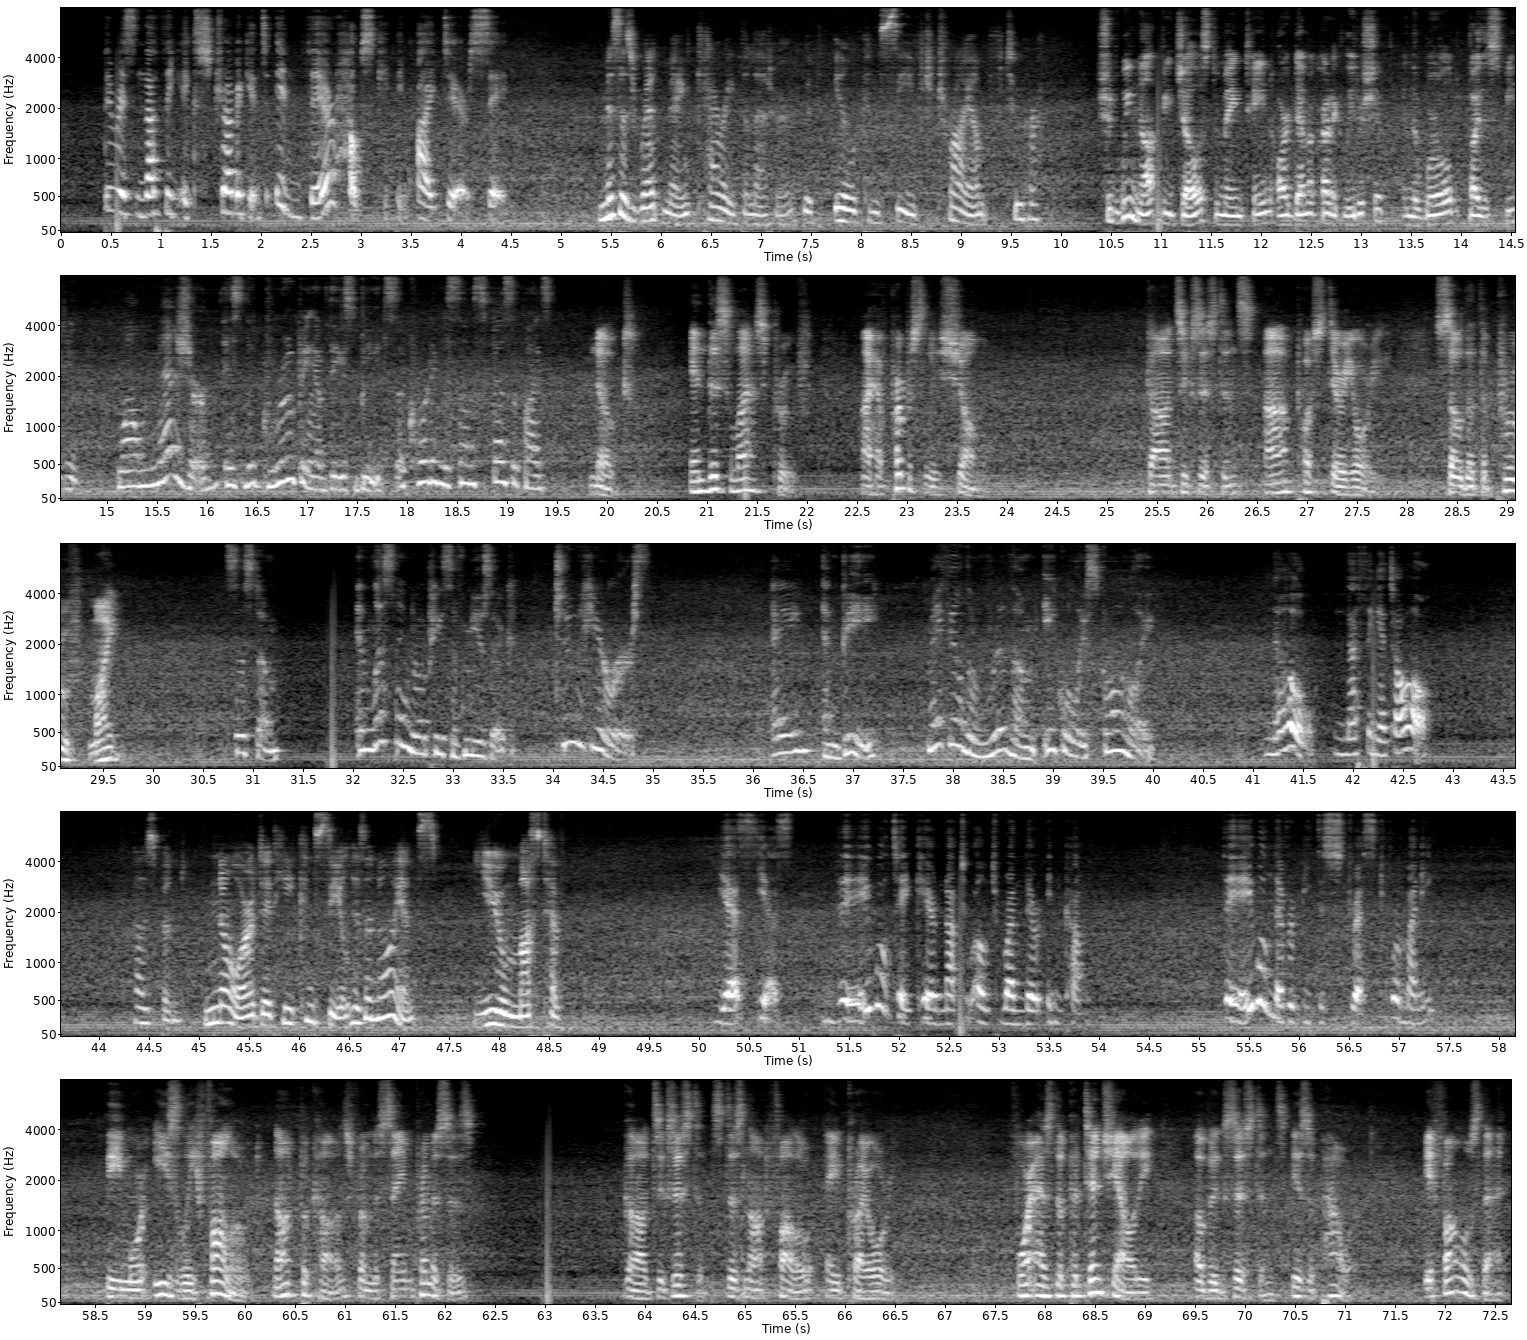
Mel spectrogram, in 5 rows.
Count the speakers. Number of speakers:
5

